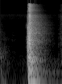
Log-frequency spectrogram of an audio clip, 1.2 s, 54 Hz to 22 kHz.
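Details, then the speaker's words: 1970s Ford/Mercury/Lincoln door after door striker bolt replacement: one solid, deep slam with clean latch catch, no clicking, rattle or double click; normal door closing. "Pops right open. This is the best one so far. I love it. That's the sound of a Ford Mercury Lincoln door right there,"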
